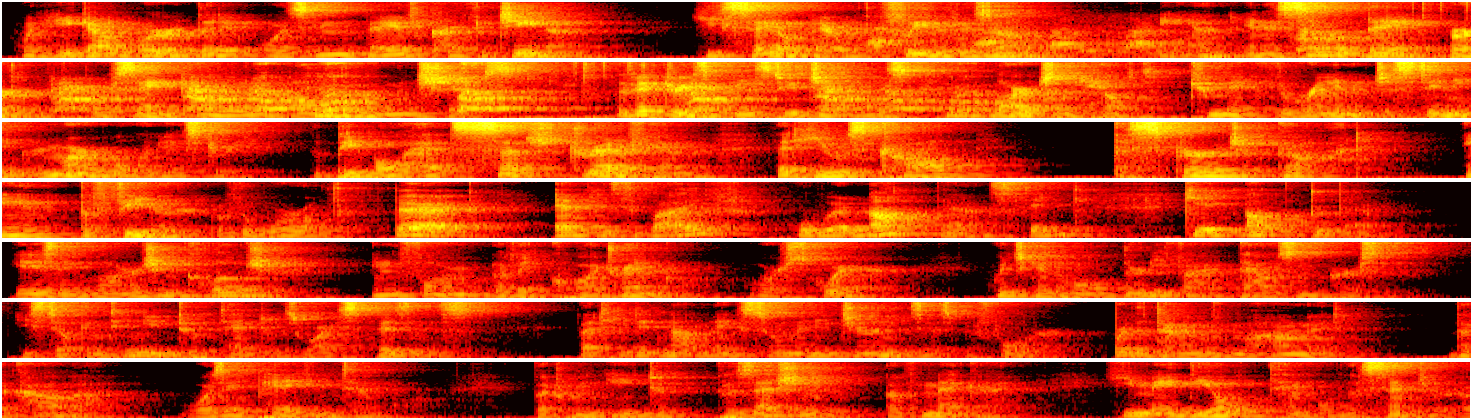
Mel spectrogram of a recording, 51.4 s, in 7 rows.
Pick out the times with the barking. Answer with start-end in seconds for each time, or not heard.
4.1-12.8.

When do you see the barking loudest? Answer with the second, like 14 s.
9 s.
